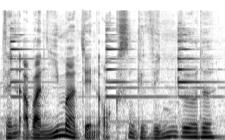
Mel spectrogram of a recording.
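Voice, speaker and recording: A man's voice: on the low side, a little fast, music in the background, natural voice. A man voicing a kind, confident little witch. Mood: sly. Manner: reassuring.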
